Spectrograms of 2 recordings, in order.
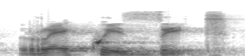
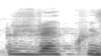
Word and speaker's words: requisite: to pronounce that word so this one you say requisite requisite just like prerequisite not prerequisite okay all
